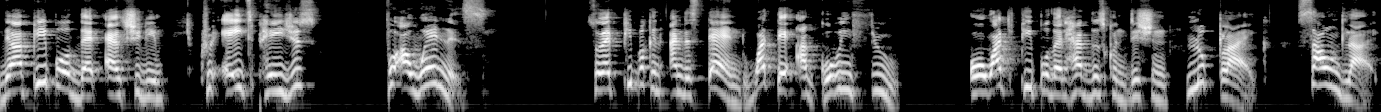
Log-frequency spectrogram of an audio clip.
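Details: Adult woman speaking; no disorder (host).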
